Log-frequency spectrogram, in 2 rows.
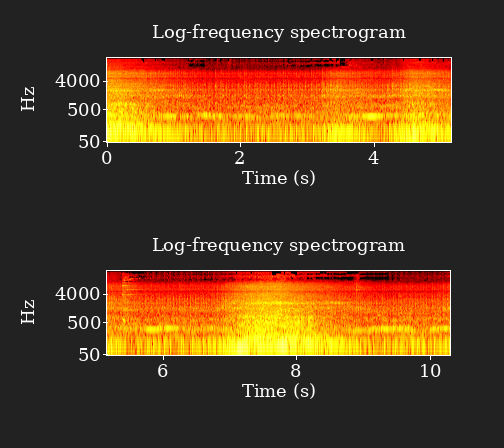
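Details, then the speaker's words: Honda CB150 motorcycle engine idling and revving, owner's complaint a clunking tensioner and rough running: a busy, clattery mechanical noise from the top end, slack cam chain rattle, heard before teardown; ECU scan showed no faults. "Oke Guys ternyata suara mesinnya itu berisik ya guys ya"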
